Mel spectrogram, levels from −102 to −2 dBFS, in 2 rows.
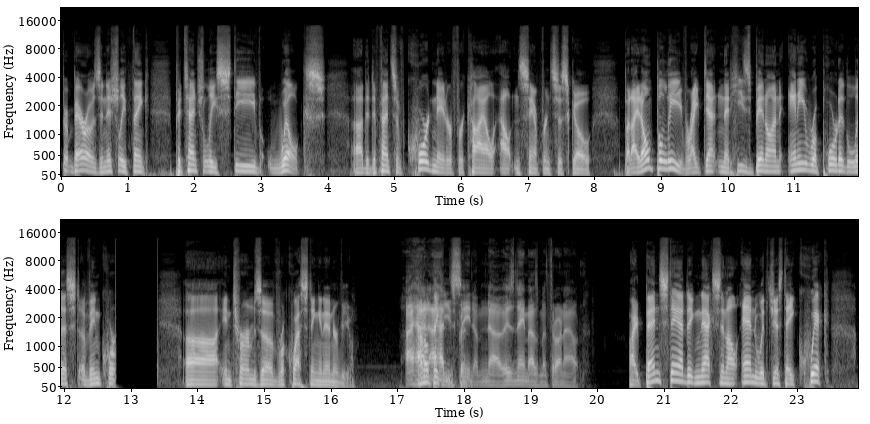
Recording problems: none

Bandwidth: 14 kHz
